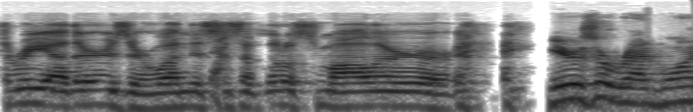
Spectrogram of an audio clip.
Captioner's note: laughs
